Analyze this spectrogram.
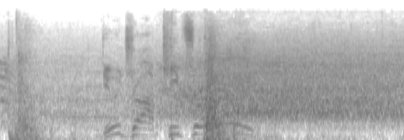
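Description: A body slams onto a wrestling ring mat with a thud.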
